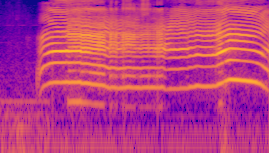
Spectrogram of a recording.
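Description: A baby crying in one long, loud, high-pitched wail that holds steady and swells briefly near the end.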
